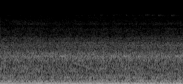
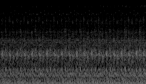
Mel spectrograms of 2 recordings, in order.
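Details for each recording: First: 2006 Toyota Hilux 3.0 diesel, heavy engine noise and flooding; rough, uneven knock about three to four times a second at idle, not a misfire; injector knock, scanner codes P0093 and P1229 showing large fuel system leak, excessive rail pressure. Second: Toyota Hilux 3.0 diesel after repair of a loud engine knock and flooding, rail pressure now correct: even, steady diesel idle clatter with no knock or hunting; smooth normal idle.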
